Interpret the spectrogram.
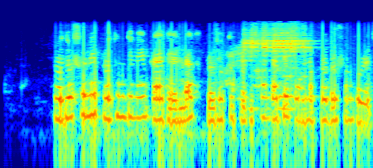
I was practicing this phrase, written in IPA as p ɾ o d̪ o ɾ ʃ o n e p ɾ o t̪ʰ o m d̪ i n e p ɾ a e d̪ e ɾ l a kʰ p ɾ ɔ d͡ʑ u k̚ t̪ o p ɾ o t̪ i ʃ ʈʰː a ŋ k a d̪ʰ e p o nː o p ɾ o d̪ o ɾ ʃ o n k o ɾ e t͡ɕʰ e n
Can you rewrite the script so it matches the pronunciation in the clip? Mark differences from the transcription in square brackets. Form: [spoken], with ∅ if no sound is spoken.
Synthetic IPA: p ɾ o d̪ o ɾ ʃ o n e p ɾ o t̪ʰ o m d̪ i n e p ɾ a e d̪ e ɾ l a kʰ p ɾ [o] d͡ʑ u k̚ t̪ o p ɾ o t̪ i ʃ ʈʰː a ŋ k a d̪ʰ e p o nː o p ɾ o d̪ o ɾ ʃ o n k o ɾ e t͡ɕʰ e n

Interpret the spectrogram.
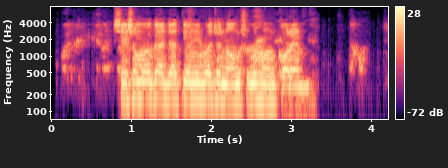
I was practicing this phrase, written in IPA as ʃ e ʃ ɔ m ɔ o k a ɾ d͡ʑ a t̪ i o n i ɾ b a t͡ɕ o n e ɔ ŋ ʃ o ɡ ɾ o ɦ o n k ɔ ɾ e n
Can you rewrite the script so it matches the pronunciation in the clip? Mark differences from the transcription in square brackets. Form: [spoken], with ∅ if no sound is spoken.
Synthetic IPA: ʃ e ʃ ɔ m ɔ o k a ɾ d͡ʑ a t̪ i o n i ɾ b a t͡ɕ o n e ɔ ŋ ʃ o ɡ ɾ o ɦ o n k ɔ ɾ e n

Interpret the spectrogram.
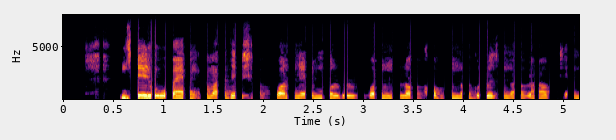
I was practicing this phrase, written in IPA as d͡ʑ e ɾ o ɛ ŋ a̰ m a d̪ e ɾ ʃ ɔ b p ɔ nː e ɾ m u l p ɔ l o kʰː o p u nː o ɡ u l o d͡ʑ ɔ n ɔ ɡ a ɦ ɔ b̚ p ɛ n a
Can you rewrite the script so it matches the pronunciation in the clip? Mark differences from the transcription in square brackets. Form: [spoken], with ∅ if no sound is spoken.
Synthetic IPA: d͡ʑ e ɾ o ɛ ŋ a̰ m a d̪ e ɾ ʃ ɔ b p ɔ nː e ɾ m u l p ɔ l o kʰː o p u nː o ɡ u l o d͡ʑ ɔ n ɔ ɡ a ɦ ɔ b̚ [k] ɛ n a

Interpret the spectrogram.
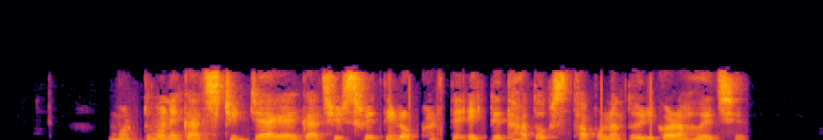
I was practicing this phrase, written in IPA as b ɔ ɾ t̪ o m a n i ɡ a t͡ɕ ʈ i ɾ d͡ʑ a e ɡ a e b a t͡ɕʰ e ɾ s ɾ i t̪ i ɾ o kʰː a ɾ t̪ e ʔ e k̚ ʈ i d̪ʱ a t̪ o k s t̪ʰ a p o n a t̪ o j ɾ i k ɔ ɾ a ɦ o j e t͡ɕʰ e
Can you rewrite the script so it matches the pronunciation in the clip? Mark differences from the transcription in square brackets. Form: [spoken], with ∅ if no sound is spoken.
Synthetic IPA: b ɔ ɾ t̪ o m a n [e] ɡ a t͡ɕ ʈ i ɾ d͡ʑ a e ɡ a e [ɡ] a t͡ɕʰ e ɾ s ɾ i t̪ i ɾ o kʰː a ɾ t̪ e ʔ e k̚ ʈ i d̪ʱ a t̪ o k s t̪ʰ a p o n a t̪ o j ɾ i k ɔ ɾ a ɦ o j e t͡ɕʰ e

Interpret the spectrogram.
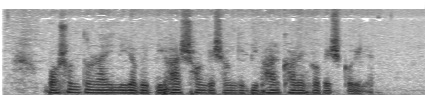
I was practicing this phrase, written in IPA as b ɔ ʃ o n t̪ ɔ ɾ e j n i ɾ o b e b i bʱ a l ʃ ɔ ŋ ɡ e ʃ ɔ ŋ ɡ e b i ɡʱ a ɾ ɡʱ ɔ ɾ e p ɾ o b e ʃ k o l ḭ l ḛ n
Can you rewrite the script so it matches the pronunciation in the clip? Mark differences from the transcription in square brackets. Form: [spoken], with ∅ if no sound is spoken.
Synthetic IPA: b ɔ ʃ o n t̪ [o] ɾ [a] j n i ɾ o b e b i bʱ a [ɾ] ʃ ɔ ŋ ɡ e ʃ ɔ ŋ ɡ e b i [bʱ] a ɾ ɡʱ ɔ ɾ e p ɾ o b e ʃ k o [ɾ] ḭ l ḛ n

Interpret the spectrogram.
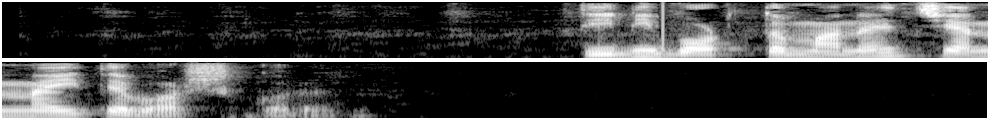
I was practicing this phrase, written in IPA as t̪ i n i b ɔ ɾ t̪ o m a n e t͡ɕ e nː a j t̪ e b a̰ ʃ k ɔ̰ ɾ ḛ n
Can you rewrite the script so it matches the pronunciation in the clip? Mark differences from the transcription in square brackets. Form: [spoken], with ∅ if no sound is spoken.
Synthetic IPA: t̪ i n i b ɔ ɾ t̪ o m a n e t͡ɕ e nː a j t̪ e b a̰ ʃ k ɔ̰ ɾ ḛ n

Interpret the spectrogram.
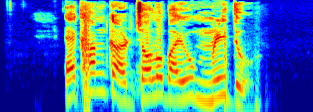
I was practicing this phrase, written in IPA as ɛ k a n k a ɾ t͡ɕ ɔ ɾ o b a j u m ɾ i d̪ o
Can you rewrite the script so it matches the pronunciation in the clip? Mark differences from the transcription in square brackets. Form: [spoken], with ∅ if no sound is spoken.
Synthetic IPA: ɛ [kʰ] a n k a ɾ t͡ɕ ɔ [l] o b a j u m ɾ i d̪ [u]

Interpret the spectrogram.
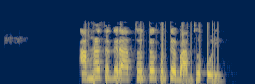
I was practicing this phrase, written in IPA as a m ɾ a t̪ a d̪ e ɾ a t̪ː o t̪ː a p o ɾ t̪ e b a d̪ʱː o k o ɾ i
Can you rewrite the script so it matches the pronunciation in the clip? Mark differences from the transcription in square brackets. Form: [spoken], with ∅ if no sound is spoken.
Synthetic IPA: a m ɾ a t̪ a d̪ e ɾ a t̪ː o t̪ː a [k] o ɾ t̪ e b a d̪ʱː o k o ɾ i

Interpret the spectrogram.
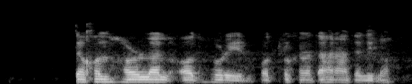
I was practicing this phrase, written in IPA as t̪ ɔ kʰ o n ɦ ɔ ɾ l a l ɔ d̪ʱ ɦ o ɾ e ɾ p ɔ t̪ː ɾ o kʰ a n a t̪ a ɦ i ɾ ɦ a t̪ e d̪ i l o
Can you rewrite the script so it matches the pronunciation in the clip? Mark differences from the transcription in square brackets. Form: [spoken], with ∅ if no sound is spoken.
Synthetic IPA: t̪ ɔ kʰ o n ɦ ɔ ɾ l a l ɔ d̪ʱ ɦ o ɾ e ɾ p ɔ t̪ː ɾ o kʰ a n a t̪ a ɦ [a] ɾ ɦ a t̪ e d̪ i l o

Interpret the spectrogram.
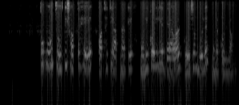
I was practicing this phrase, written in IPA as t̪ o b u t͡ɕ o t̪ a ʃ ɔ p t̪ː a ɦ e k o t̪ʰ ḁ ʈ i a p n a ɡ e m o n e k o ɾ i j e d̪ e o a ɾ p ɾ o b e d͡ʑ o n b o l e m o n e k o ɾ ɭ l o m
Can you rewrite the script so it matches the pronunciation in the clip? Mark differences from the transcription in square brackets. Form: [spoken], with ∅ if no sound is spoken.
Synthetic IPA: t̪ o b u t͡ɕ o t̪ [i] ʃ ɔ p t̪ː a ɦ e k [ɔ] t̪ʰ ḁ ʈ i a p n a [k] e m o n e k o ɾ i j e d̪ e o a ɾ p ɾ o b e d͡ʑ o n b o l e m o n e k o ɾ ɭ l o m

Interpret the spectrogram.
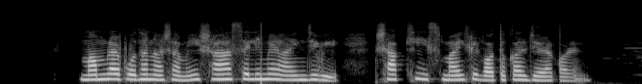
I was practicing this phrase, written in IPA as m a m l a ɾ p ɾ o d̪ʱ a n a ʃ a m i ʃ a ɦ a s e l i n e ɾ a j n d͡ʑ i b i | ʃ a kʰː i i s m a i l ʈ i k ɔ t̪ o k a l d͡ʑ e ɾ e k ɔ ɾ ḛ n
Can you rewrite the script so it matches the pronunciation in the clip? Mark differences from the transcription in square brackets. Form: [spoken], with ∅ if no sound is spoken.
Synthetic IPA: m a m l a ɾ p ɾ o d̪ʱ a n a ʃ a m i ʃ a ɦ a s e l i [m] e ɾ a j n d͡ʑ i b i | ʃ a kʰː i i s m a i l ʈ i [ɡ] ɔ t̪ o k a l d͡ʑ e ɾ [a] k ɔ ɾ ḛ n

